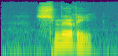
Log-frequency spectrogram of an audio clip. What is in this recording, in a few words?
"smurrie", Dutch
